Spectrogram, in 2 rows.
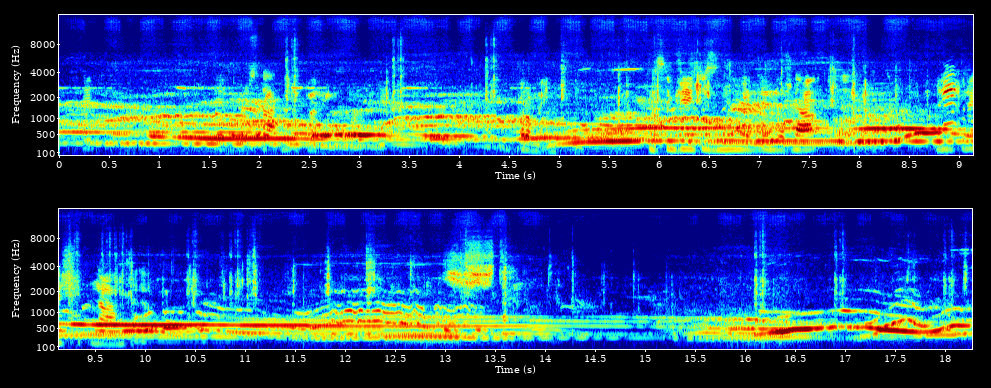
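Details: Grey wolves howl in a group at Tama Zoo around 3 pm. Many overlapping, wavering and gliding howls fill the chorus. It quietens briefly near the end, then a rising howl swells up again, with scattered background noise throughout.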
